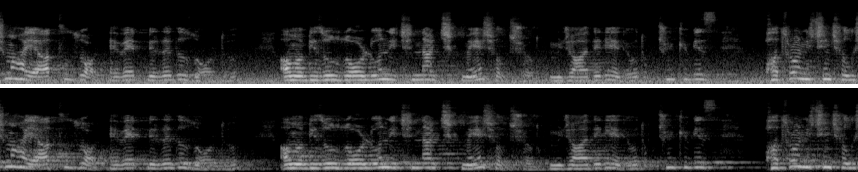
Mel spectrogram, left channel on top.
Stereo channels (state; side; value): noise; left; rumble, 7 dB below the sound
